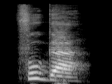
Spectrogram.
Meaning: to keep (livestock)
- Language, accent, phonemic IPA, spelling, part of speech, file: Swahili, Kenya, /ˈfu.ɠɑ/, fuga, verb, Sw-ke-fuga.flac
